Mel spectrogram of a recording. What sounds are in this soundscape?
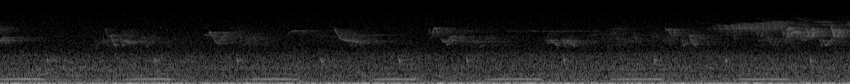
Red-eyed Vireo, unknown mammal, Black-throated Green Warbler, Northern Parula, Ovenbird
